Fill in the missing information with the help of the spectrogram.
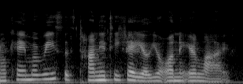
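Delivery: ordinary talk, nothing marked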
